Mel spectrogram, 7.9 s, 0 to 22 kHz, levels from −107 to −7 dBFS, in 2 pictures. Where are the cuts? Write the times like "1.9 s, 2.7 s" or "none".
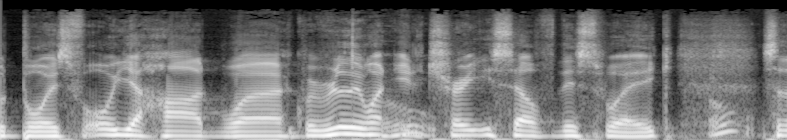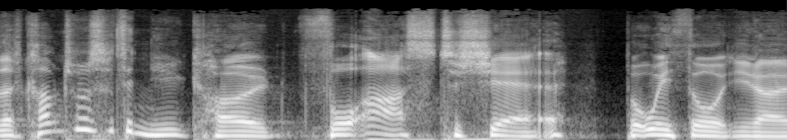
none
